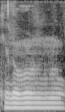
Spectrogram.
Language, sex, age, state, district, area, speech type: Santali, male, 45-60, Odisha, Mayurbhanj, rural, spontaneous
